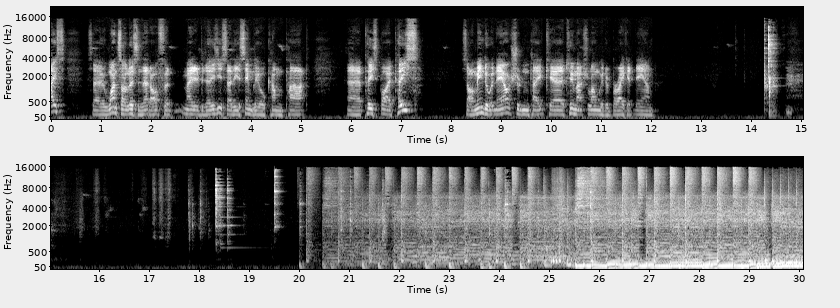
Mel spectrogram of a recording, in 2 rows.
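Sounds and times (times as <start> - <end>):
metallic clinks of tools: 18.3 - 21.9, 23.8 - 24.8
rock music with heavy beat: 20.2 - 30.0.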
